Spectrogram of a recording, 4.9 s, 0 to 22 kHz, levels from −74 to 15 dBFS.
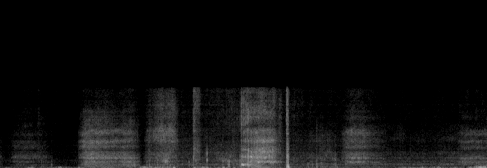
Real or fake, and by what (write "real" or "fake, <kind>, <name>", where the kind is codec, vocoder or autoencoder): fake, codec, HILCodec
